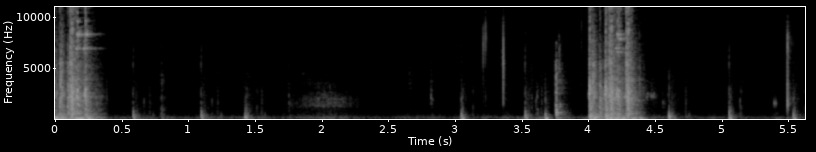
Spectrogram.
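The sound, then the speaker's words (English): A video game door, the only way to walk into a stadium, opens and shuts with heavy thunks at the start and again midway, separated by scattered clicks and a soft airy whoosh, with no voices. “Uh, but this door actually is the only way to walk into the stadium.”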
